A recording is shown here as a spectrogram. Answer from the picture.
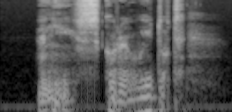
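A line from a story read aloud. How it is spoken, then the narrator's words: Mutter. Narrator (Russian): пробормотал он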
